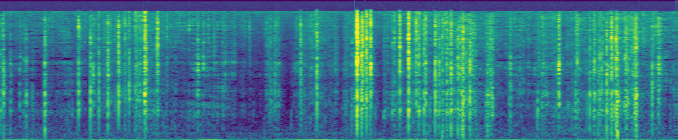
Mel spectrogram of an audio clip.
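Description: Long nails slowly scratch the lid and side rim of a round blue metal Nivea cream tin. The sound is a quiet, dry rasping with many short, bright scrapes and taps that die away almost instantly, over a steady low hum.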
